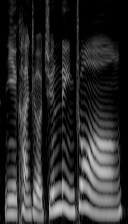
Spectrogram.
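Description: A woman storyteller voicing a shrewd, lively male emperor who speaks in a commanding yet amused way. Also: medium pitch, slow, clear, resonant tone, dry recording, clean studio sound, natural voice. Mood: regal, amused.

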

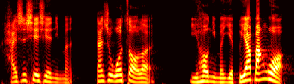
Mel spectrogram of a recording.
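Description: A woman's voice: mid-range voice, animated, brisk, lightly acted. A woman voicing a proud, aloof loner stag beetle in a picture book, huffy and standoffish. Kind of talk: picture-book read-aloud.

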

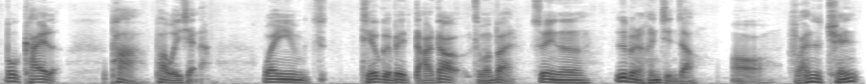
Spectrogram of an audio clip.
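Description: Older man, Taiwanese Mandarin accent, radio host; deep voice, dry studio sound, chatty commentary with rhetorical questions. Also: darkish tone, no echo. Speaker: radio talk show host. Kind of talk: casual political commentary.

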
